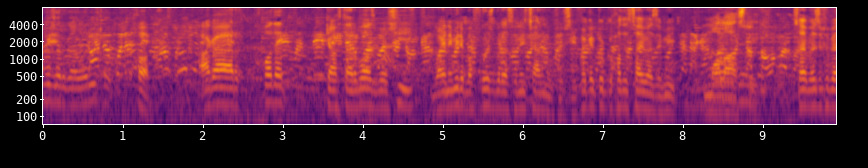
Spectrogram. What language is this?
Turkish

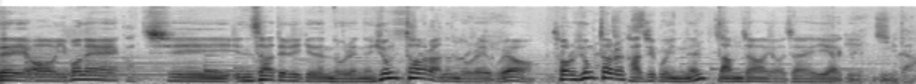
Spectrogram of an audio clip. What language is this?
Korean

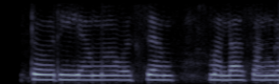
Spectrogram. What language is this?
Marathi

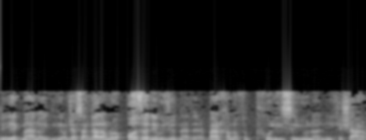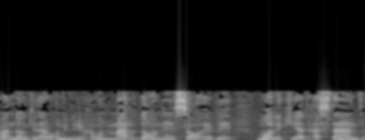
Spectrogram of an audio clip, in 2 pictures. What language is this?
Persian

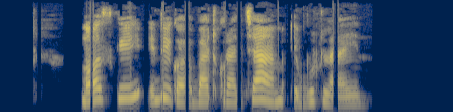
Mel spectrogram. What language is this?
Luo (Kenya and Tanzania)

